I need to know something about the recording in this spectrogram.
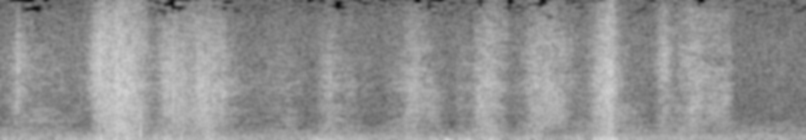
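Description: Fabric bedding rustling: a sleeping bag and pillow scraping and shuffling in irregular surges as someone shifts around in bed.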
